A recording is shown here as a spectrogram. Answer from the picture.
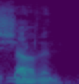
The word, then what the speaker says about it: Chauvin: I thought it was Chauvin.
